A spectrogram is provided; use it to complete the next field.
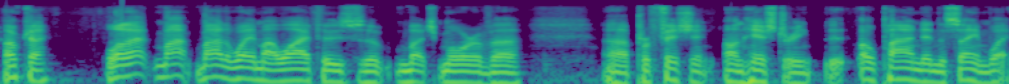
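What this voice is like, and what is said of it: Southern American drawl. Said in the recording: “we have the accent that we do ... the Southern drawl and Southern English”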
